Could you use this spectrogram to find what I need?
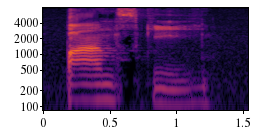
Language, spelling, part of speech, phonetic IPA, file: Czech, pánský, adjective, [ˈpaːnskiː], Cs-pánský.ogg
- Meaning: gentlemen's, male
